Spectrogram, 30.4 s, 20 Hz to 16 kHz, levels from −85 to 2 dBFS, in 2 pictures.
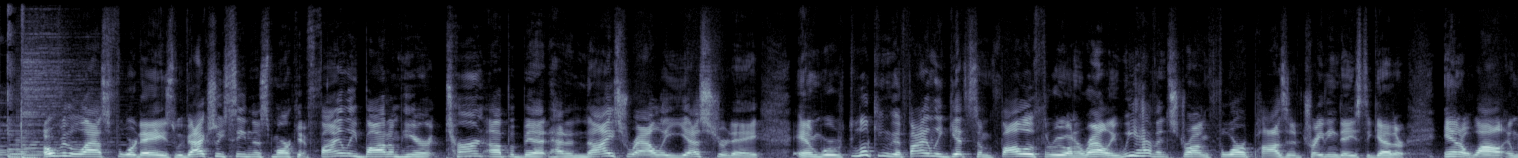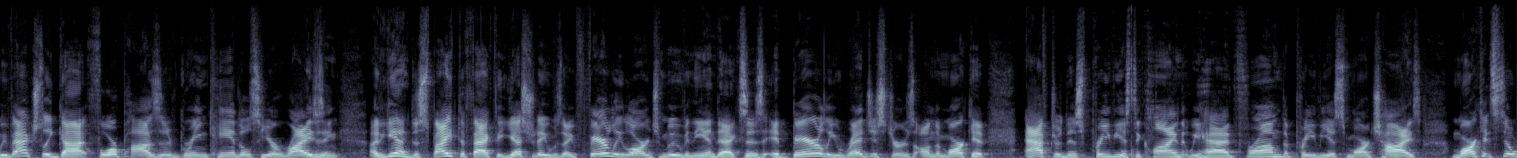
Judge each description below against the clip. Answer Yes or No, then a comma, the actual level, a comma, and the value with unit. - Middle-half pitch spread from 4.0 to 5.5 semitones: No, average, 3.6 semitones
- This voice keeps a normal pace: Yes, average, 175 wpm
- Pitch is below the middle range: No, high, 195 Hz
